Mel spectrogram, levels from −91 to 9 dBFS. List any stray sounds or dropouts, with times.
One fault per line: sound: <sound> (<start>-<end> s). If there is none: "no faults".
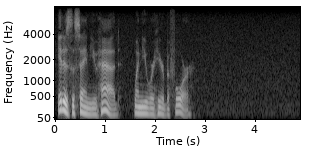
no faults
